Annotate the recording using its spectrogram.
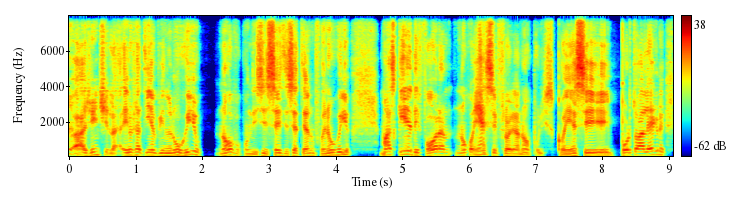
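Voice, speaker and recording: In a very clean recording with a silent background and a dry, close sound with no echo, a man with an unremarkable speaking voice talks at a moderate pace and fairly high pitch with lively intonation. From Argentina. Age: 60s. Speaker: business owner. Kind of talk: interview podcast.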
